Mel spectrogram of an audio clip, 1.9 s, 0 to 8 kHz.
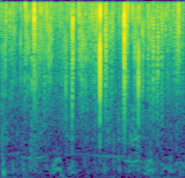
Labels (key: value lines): label: biophony, cascading saw
recorder: SoundTrap 600 or HydroMoth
